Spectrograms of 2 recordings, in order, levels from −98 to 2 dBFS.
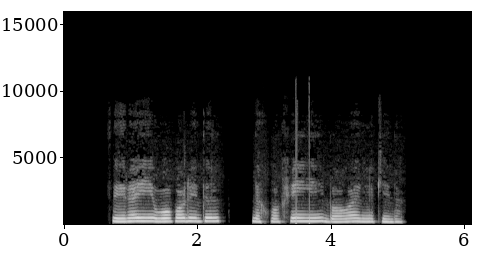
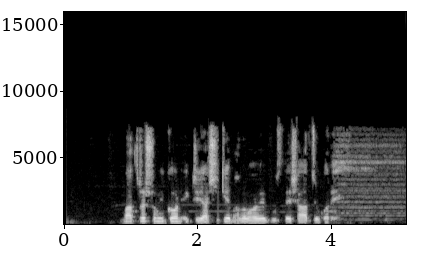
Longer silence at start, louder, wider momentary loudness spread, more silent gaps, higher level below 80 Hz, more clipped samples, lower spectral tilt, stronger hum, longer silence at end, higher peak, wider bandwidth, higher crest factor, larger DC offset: second, 0.75 s vs 0.9 s; about the same, -20 LUFS vs -18 LUFS; about the same, 10 LU vs 12 LU; first, 2.43-2.82 s vs none; about the same, -58 dBFS vs -60 dBFS; neither; first, -8.5 dB/octave vs -3 dB/octave; neither; first, 1.05 s vs 0.6 s; second, -6 dBFS vs 0 dBFS; second, 5 kHz vs 7.8 kHz; about the same, 16 dB vs 20 dB; neither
